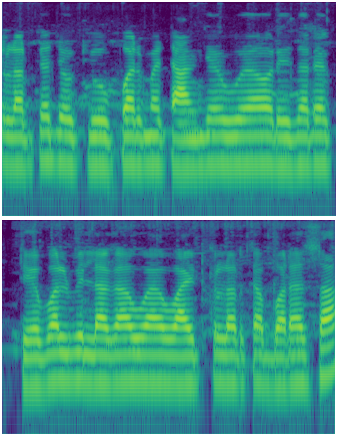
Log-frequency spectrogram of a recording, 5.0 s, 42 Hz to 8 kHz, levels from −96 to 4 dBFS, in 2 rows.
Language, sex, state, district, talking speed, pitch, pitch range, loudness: Hindi, male, Bihar, West Champaran, 265 wpm, 150 Hz, 145-150 Hz, -16 LUFS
